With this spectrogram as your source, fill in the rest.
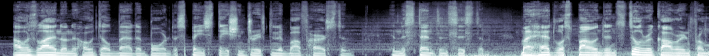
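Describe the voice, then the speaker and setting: Over music in the background, a man speaks at a moderate pace with a fairly low pitch and ordinary pitch variation. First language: non-native English speaker. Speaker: amateur narrator. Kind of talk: sci-fi story narration.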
